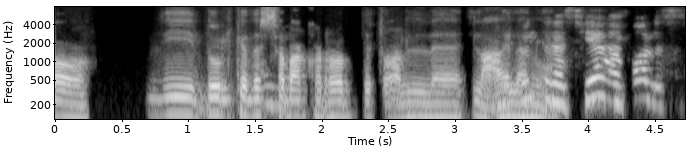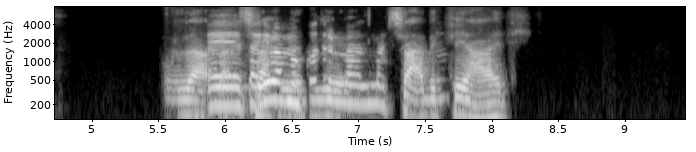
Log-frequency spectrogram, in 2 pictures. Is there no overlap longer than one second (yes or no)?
no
